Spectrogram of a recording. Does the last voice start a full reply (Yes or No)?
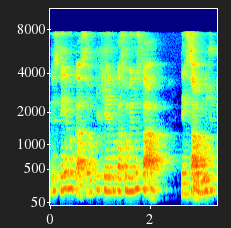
No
